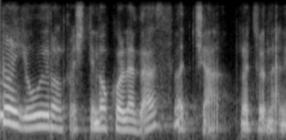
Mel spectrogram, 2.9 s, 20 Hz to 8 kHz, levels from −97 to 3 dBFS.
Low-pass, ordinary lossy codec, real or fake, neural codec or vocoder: 7.2 kHz; Opus, 16 kbps; fake; codec, 16 kHz, 4 kbps, X-Codec, HuBERT features, trained on general audio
